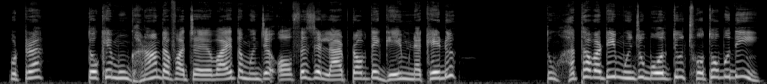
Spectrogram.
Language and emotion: Sindhi, angry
